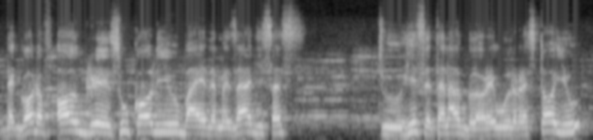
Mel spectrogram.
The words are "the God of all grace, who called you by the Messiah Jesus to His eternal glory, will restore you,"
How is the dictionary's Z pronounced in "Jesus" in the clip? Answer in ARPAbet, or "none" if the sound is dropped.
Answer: S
